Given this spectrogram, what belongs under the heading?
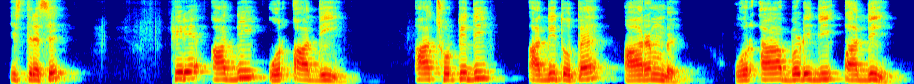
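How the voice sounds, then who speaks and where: High-voiced man teaching Hindi word pairs. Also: a little mellow. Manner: explanatory, drawn-out contrasts, frequent "ठीक है" check-ins. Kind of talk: spoken grammar lesson.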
